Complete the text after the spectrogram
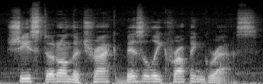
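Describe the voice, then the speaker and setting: A man's voice: medium pitch, normal speed, a bit bright, a little hiss or hum. A man narrating a children's storybook expressively as its reader.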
